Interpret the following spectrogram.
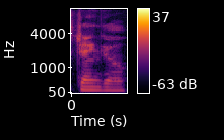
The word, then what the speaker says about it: Django: Goes Django. How do you spell it? DJNGO. The D is silent, and goes, "I know."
